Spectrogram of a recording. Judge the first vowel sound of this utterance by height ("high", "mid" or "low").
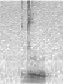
high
